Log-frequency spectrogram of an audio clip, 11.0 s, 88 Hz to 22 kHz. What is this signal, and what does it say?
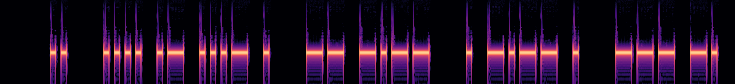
Morse code, heard as a keyed tone, about 15 wpm, 700 Hz. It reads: I HAVE MY EYE ON
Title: Sentences from Top 1000 Words - Review Part 1 - 15wpm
